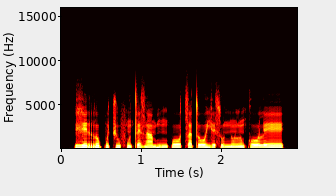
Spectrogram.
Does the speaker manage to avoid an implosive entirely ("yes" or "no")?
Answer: yes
